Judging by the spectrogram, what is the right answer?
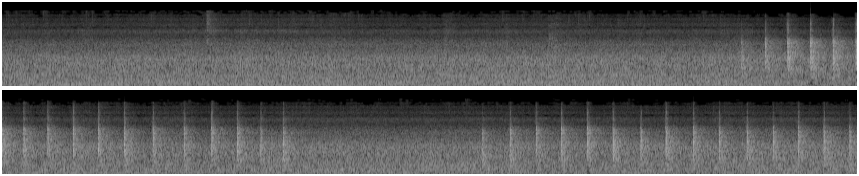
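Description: Kitchen knife chopping mushrooms on a plastic cutting board: quick knocks about four or five a second, in two runs, the first starting about halfway through and the second after a short pause. A steady background hiss runs under them.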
